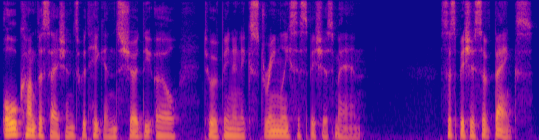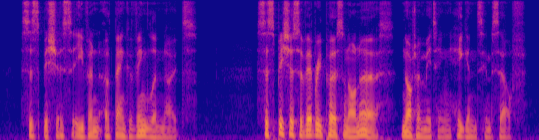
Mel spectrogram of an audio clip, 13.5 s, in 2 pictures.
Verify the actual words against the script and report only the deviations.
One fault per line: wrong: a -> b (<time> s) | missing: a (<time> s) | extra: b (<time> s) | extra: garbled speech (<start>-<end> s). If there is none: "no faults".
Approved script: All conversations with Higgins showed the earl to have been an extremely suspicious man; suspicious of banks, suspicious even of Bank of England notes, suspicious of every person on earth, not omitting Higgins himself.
no faults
